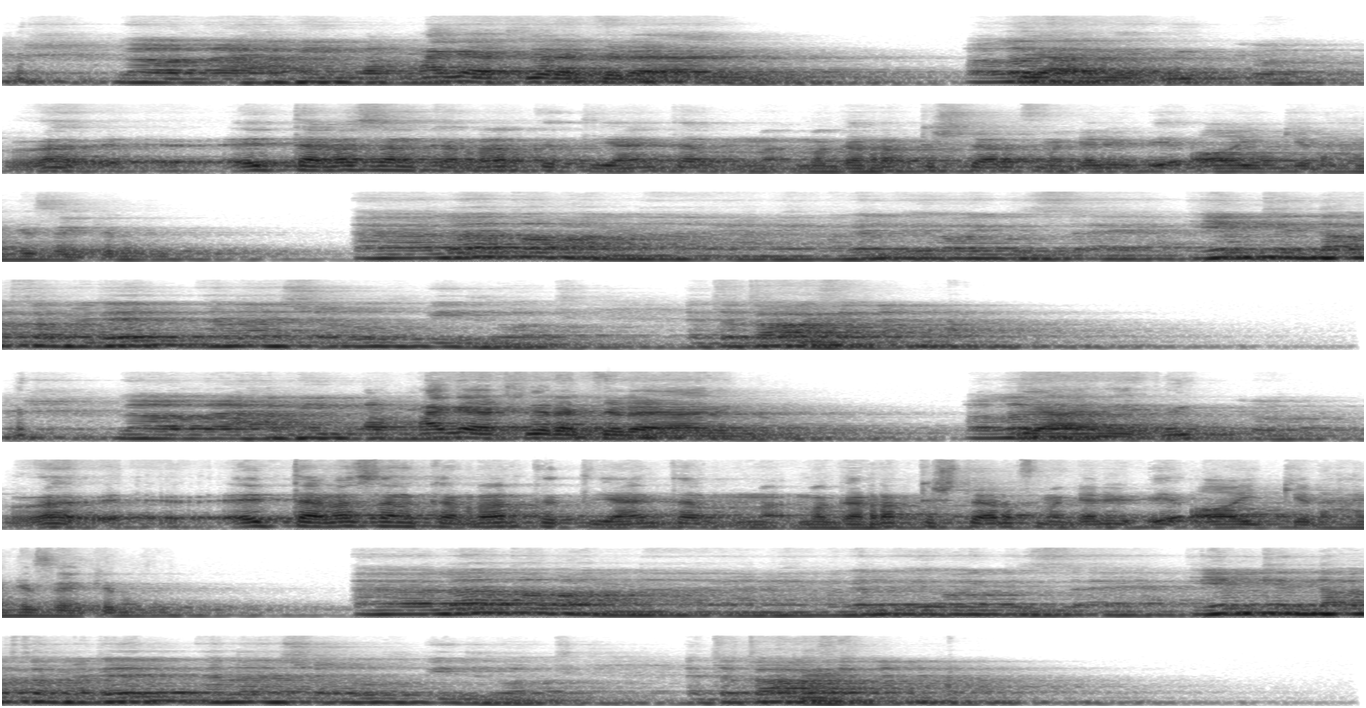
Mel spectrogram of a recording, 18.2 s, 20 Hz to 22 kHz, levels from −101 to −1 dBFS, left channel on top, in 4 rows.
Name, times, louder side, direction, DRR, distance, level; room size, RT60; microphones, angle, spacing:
voice 1, 0.0-1.4 1.8-2.5 3.2-3.6 4.1-4.4 10.3-15.5 15.9-16.8, equal, 15° right, -3 dB, 4.1 m, -22 dB
voice 2, 1.2-2.7 3.4-4.0 4.6-9.6 16.3-16.4, right 2 dB, 70° right, 7 dB, 1.0 m, -20 dB
18.0 x 17.0 x 2.5 m, 1.5 s
head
